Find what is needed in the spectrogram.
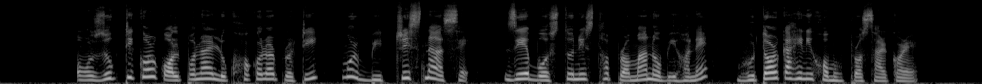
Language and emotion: Assamese, disgusted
